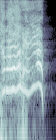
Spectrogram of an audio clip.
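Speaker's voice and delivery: whispered yell. Trying to yell in a whisper: shout whisper. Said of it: "are you yelling or are you whispering?".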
